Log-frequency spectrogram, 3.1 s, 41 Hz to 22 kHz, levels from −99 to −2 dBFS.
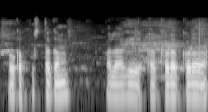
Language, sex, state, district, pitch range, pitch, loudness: Telugu, male, Andhra Pradesh, Sri Satya Sai, 100-105 Hz, 100 Hz, -20 LUFS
